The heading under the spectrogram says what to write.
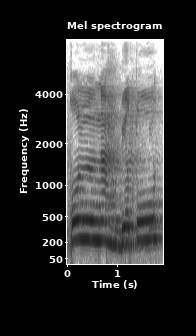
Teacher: ta berbaris dhammah diikuti waw sukun, itu dibaca satu alif dua harakat pada mad tabi'i, mad asli.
